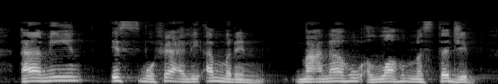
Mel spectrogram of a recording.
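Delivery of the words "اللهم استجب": ordinary talk, nothing marked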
